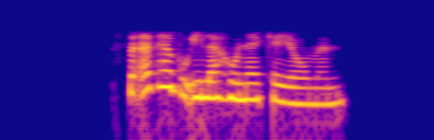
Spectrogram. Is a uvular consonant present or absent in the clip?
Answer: absent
